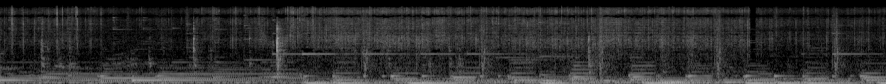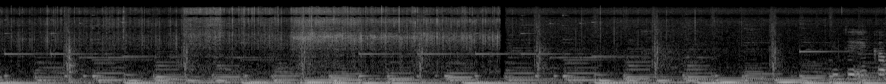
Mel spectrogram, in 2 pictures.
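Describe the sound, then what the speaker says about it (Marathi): Corn appe frying in an appe pan after being flipped, a continuous gentle sizzle running steadily beneath background music and a speaking voice. "एका बाजूने आपण हे आप्पे छान असे शिजवून घेतलेत. आता त्यांना पलटलंय आणि दुसऱ्या बाजूने पण शिजवून घ्यायचेत."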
